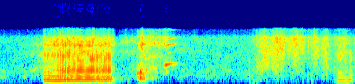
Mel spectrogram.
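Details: Sleeping merle pit bull snoring: one loud, deep, vibrating snore followed by softer snuffling breaths.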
